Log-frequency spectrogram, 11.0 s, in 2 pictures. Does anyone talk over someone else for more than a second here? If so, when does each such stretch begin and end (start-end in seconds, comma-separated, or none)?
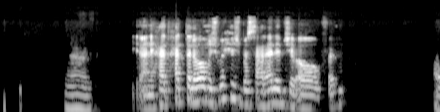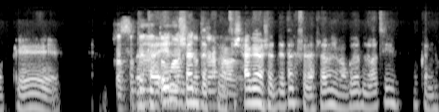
7.1-8.6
